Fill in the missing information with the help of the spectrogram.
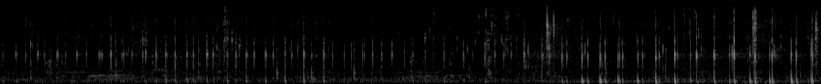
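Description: A whole, solid red apple is held in hand close to the microphone and tapped and scratched with long manicured nails, while peeled apples sit still nearby. Dense, quick, irregular clicks and scratchy ticks run throughout, getting louder and sharper in the second half. Faint gum chewing may be audible underneath.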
